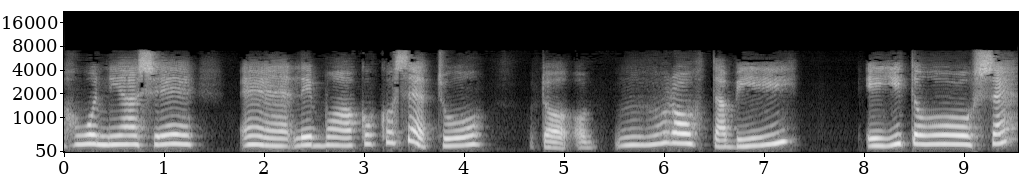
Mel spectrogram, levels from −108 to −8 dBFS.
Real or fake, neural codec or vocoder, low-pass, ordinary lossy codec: fake; codec, 16 kHz, 0.2 kbps, FocalCodec; 7.2 kHz; MP3, 32 kbps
